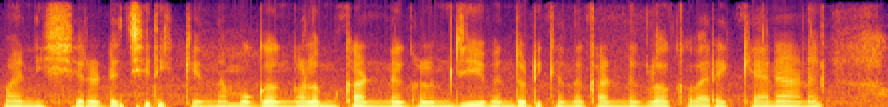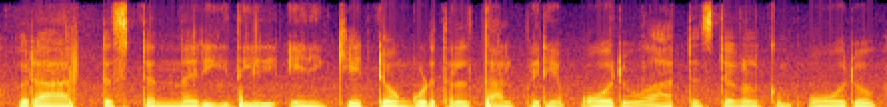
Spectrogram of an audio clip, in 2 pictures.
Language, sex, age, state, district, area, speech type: Malayalam, female, 18-30, Kerala, Thrissur, urban, spontaneous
